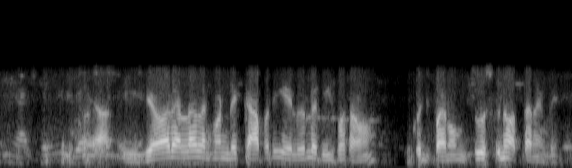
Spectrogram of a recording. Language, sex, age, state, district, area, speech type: Telugu, male, 60+, Andhra Pradesh, Eluru, rural, conversation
